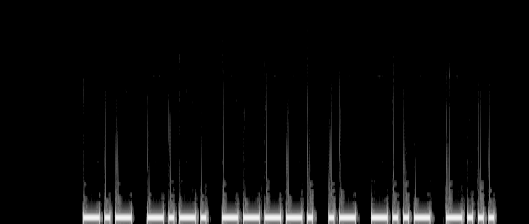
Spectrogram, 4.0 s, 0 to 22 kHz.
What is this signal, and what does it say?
Morse code, heard as a keyed tone, about 40 wpm, spaced as for 35 wpm, 700 Hz. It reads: KC9AXB
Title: Speed-Racing Common QSO Phrases Encore - 30wpm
